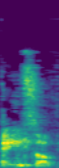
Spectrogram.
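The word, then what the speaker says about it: אין סוף: The Ein Sof, is that how you say it? Yeah. In Hebrew, that's Hebrew. Ein Sof, yeah.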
